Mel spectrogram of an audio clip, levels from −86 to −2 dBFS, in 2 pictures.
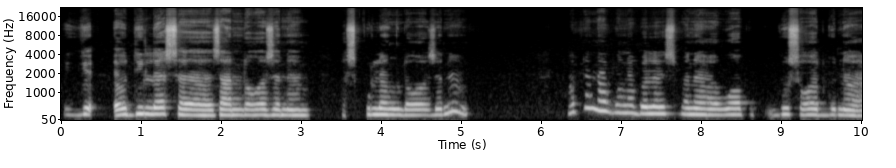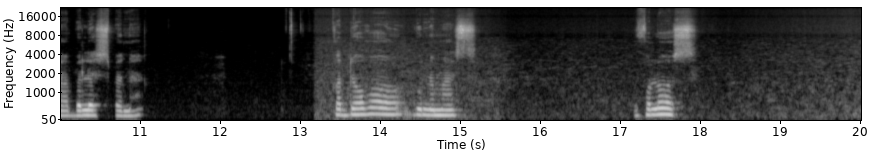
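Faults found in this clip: Speech cut by the noise suppressor, 0.03–0.43 s (about 18 dB down, roughly 0.3 s affected) and 8.83–9.0 s (about 12 dB). Sound swallowed as noise. Waveform envelope notched, spectrogram consonant energy faded.

Noise suppressor catching up, 13.16–15.48 s. Room noise jumps about 10 dB near 13 s; estimate lags, then adapts over 2.32 s to about 12 dB cut. Spectrogram broadband floor brightens, then fades.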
